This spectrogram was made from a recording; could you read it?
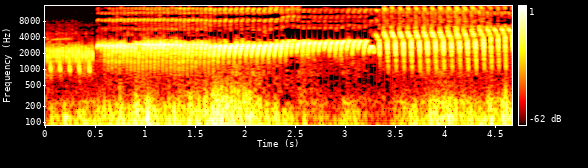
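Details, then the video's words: Training song of a canary: a short soft trill, then a long, fast, steady roll of notes that climbs slightly and switches into a higher, rapid trill. "Your canary will NEVER STOP SINGING With this training song"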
